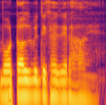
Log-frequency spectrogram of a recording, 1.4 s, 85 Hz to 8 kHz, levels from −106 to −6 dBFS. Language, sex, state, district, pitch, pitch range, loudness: Hindi, male, Arunachal Pradesh, Longding, 120 Hz, 105-125 Hz, -18 LUFS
